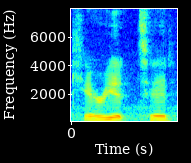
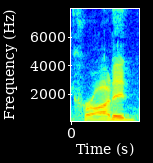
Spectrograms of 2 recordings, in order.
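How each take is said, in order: First: The word sounds like caryatid. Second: The word sounds like carotid. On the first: The speaker calls it right. "It's uh, caryatid" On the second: The speaker calls it wrong. "I say carotid. I, I can never say this word right"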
